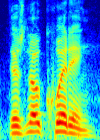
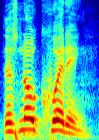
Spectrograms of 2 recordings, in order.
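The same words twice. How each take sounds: First: Said in the usual way. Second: "no" punched loud and high; emphatic. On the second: Acted. Preacher hammers the point to his congregation, loud. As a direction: drive home "no quitting".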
